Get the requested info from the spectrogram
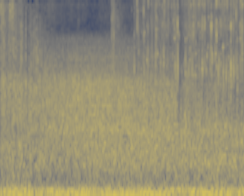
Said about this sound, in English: Fritz enjoyed ruining what would have otherwise been a quiet morning. More shells came down.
